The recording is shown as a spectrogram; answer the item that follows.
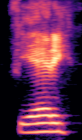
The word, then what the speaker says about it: Fieri: huh Guy Fieri okay guy Guy Fieri yeah Fieri that's right you gotta say it right if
